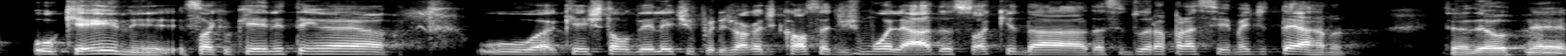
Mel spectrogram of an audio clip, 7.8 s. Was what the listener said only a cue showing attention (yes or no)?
yes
